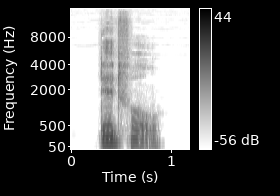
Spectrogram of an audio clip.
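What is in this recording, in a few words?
"deadfall", Australian English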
